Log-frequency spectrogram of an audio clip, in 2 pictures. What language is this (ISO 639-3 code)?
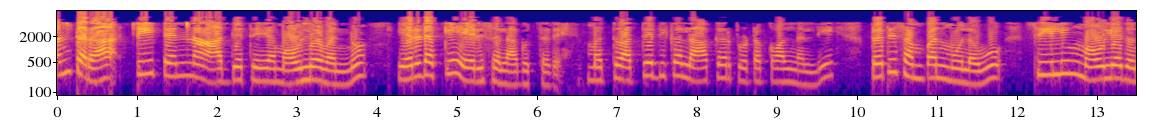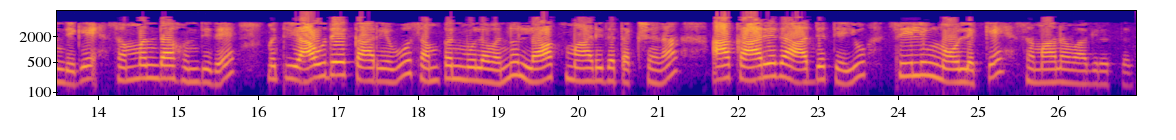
kan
